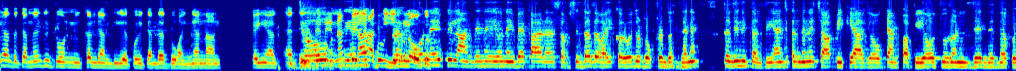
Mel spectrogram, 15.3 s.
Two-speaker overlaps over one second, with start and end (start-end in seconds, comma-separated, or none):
4.5-6.4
